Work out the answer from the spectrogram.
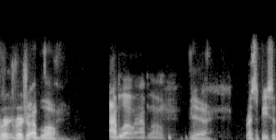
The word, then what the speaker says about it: Abloh: Is that pronounced it? Virgil Abloh. Abloh.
